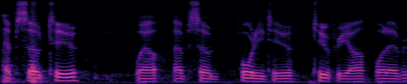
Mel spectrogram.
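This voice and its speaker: An unremarkable speaking voice from a man, fairly low-pitched, at a moderate pace. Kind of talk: casual podcast banter.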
